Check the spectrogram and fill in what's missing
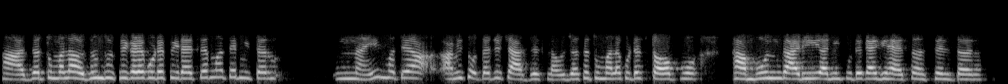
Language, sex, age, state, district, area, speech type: Marathi, female, 18-30, Maharashtra, Mumbai Suburban, urban, conversation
